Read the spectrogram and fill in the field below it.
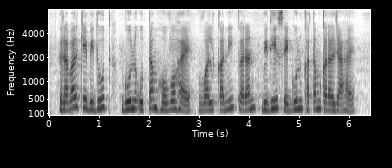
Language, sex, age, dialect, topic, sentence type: Magahi, female, 18-24, Southern, agriculture, statement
